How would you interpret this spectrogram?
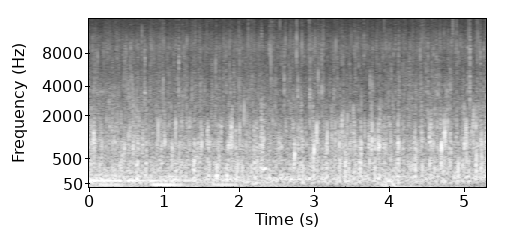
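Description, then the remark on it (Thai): Water boils and bubbles steadily in a pot while tom yum soup broth with its herbs is being added, a continuous dense crackle of small pops and gurgles, fairly loud and even throughout with no talking. “ตอนนี้เสียงน้ำเดือดปุดแล้วค่ะแล้วเรากำลังใส่น้ำซุปกันอยู่”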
